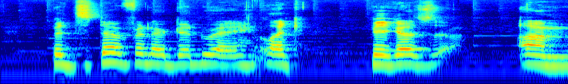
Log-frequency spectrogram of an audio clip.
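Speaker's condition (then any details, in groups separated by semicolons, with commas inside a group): Friedreich's ataxia; spasticity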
